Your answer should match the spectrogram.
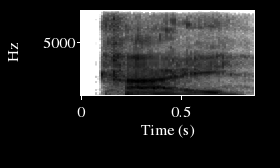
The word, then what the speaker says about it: chi: Chi, it rhymes with sky.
